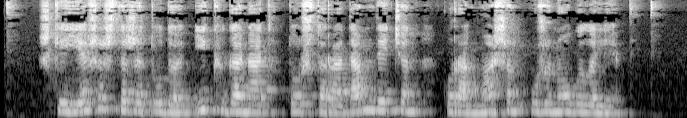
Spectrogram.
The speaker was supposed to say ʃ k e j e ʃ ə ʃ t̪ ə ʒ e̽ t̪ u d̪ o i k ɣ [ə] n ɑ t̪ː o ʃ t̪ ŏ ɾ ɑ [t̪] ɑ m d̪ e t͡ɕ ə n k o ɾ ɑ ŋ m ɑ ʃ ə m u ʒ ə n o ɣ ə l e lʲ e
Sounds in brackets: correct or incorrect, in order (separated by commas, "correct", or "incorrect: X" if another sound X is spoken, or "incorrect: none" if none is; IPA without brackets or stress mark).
incorrect: ɑ, incorrect: d̪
